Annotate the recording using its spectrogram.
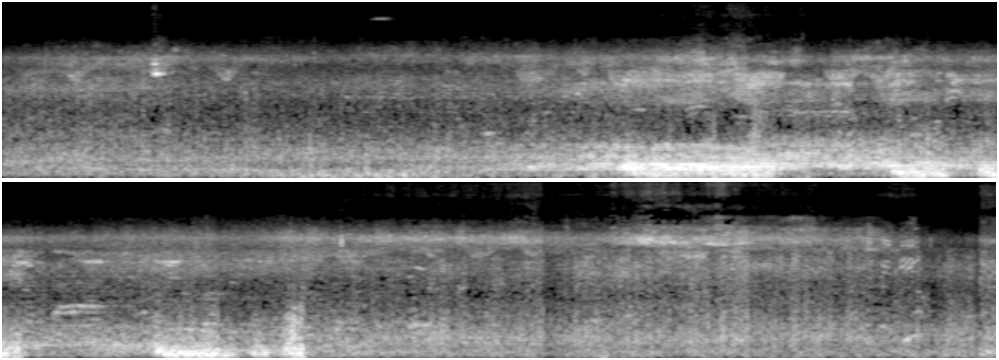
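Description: Motorcycle engines hum and rumble close by.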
